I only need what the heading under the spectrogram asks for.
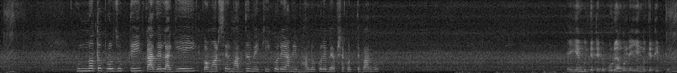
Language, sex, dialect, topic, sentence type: Bengali, female, Standard Colloquial, agriculture, question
